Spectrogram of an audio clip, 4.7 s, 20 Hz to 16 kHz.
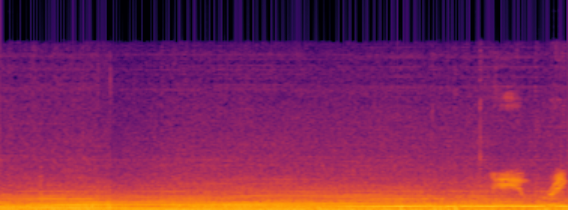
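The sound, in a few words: Ferrari F430 accelerating under hard throttle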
